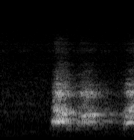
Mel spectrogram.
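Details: At night the dog Rex lets out a strong, ringing bark with a drawn-out, slightly wavering tail, then starts another bark that is cut off at the end.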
